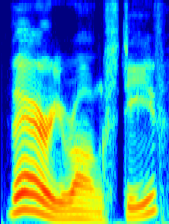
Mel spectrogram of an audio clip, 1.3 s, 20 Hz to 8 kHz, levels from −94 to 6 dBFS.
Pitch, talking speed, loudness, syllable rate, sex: 150 Hz, 140 wpm, -16 LUFS, 4.3 syllables/s, male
